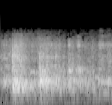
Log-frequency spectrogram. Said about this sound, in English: Noisy neighbor. Slamming windows at this hour of the night. No consideration for other people.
